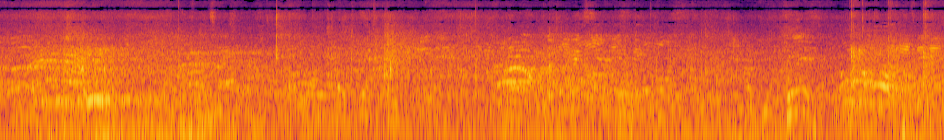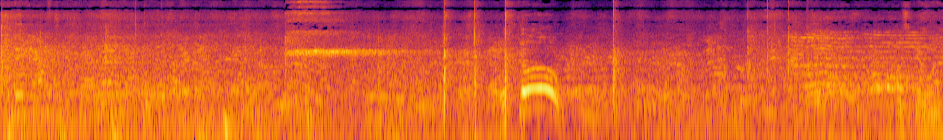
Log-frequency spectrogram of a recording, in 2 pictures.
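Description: Hockey rink din: spectators talking in the stands and the clack of sticks and puck on the ice. About two-thirds of the way through a referee's whistle sounds once, briefly, followed by a loud call from a voice and a few sharp knocks.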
